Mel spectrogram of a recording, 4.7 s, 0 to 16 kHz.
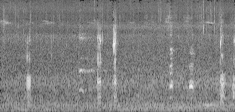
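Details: Embden geese in Longton Park, Stoke on Trent, England, on 18 July 2022, being petted and fed by hand; short nasal honks come every half second to a second amid a steady hiss of background noise.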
